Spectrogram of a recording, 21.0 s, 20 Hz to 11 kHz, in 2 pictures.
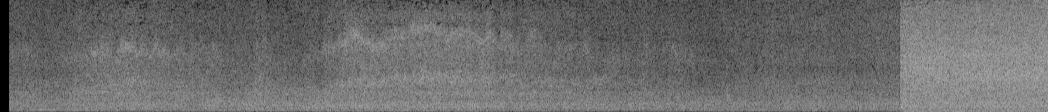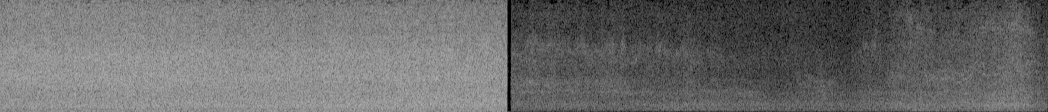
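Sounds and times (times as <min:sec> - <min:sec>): snowstorm wind rushing: 0:08.4 - 0:15.6.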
